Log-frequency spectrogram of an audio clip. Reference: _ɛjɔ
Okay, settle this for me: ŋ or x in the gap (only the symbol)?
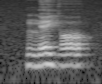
ŋ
